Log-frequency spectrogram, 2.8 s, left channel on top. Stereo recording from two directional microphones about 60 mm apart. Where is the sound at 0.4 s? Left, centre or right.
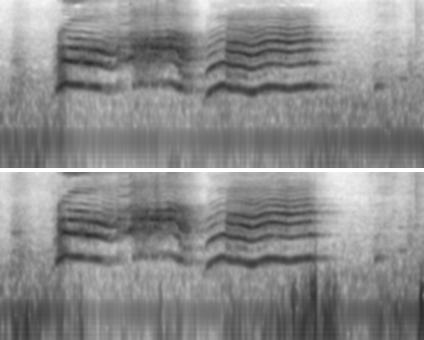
Centre.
